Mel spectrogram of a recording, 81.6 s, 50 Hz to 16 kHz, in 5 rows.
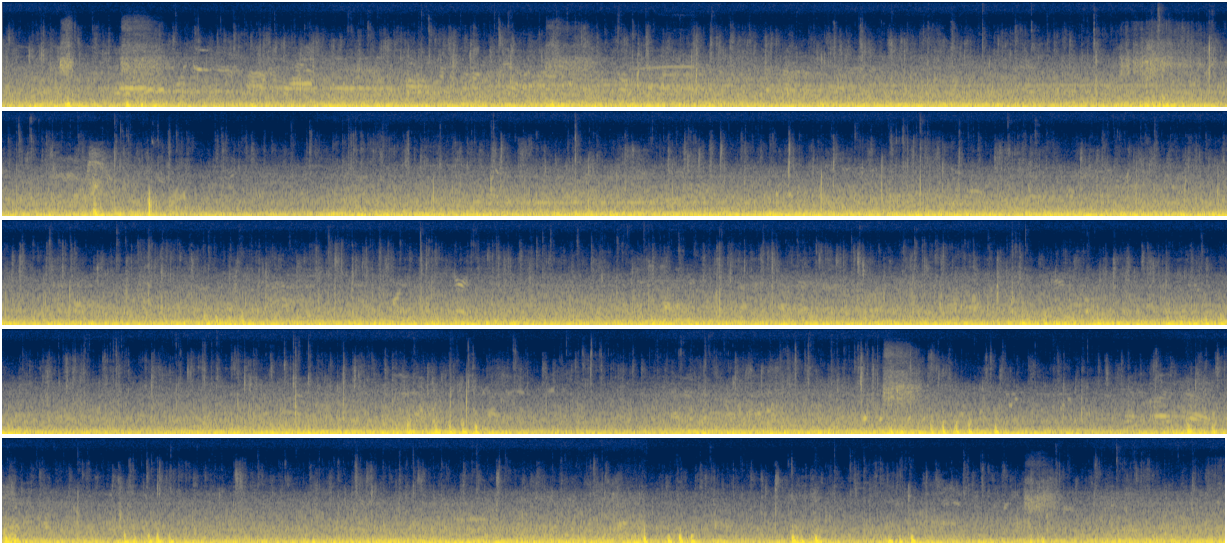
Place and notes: Black Rock City, Nevada, USA - Temple of Direction Burn
Perspective inside the safety perimeter at the extremely hot burning of the Temple of Direction at the culmination of the Burning Man event 2019. Recorded in ambisonic B Format on a Twirling 720 Lite mic and Samsung S9 android smartphone, downmixed into binaural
